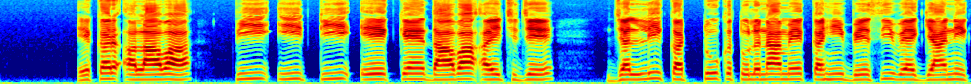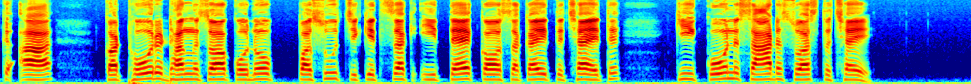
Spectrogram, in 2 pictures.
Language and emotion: Maithili, neutral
